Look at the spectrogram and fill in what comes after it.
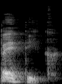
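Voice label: "patch", Romanian; gcompris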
